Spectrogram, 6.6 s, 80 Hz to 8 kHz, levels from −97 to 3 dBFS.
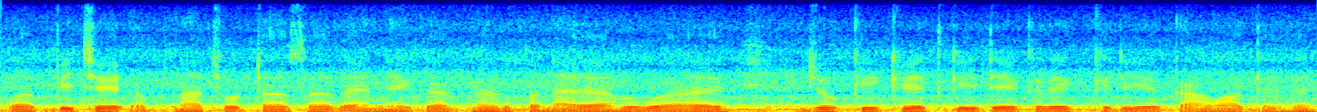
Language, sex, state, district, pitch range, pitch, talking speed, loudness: Hindi, male, Chhattisgarh, Raipur, 115-125 Hz, 120 Hz, 190 wpm, -15 LUFS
